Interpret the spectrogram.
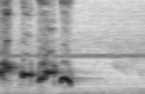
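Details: Red-whiskered bulbul delivering one brief training phrase in the long twisted double-voice style: four fast whistled notes, the later ones curling downward, lasting about half a second, over a faint steady tone.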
